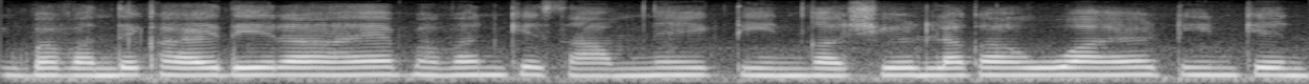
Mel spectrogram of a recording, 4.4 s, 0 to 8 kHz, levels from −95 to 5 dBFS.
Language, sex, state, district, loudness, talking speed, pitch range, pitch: Hindi, female, Chhattisgarh, Balrampur, -13 LUFS, 235 wpm, 220-230 Hz, 225 Hz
